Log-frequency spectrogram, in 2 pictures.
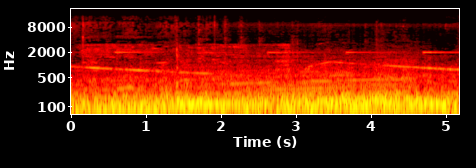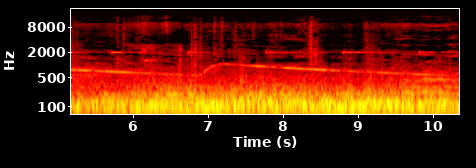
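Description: Police car siren wailing. Each cycle rises quickly and then falls slowly over about three and a half seconds, and it is heard from inside a moving car over steady engine and road rumble.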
